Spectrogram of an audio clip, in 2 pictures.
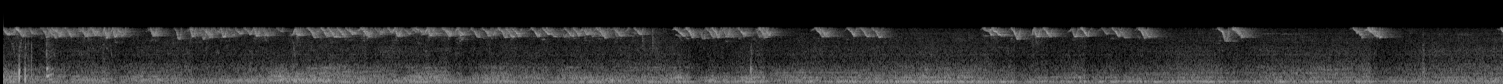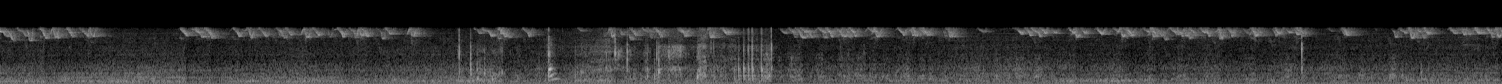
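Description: Small songbirds chirping in fast, high-pitched runs of short notes, nearly continuous with brief pauses.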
